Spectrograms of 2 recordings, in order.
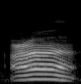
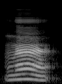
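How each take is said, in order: First: The sound is pushed deep into the throat. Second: The sound stays in the mouth, slightly nasal. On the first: The speaker calls it right. "itu yang benar" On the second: The speaker calls it wrong. "yang belum benar adalah yang di mulut"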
